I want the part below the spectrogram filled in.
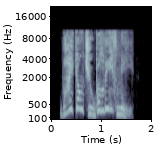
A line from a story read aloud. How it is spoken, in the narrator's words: exclaimed the soldier, sounding oddly childlike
